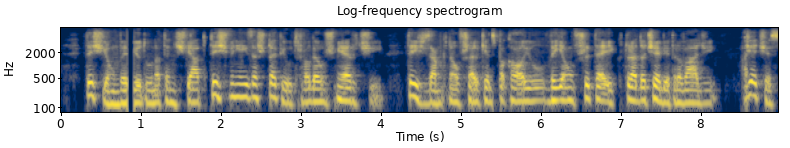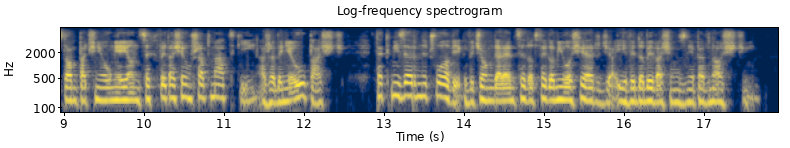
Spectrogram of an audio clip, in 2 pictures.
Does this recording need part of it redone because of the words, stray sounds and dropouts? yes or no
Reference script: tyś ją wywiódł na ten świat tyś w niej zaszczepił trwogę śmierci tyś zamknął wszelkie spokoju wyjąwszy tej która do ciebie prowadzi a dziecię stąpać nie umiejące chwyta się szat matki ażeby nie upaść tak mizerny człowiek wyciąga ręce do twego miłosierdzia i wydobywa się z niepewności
yes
